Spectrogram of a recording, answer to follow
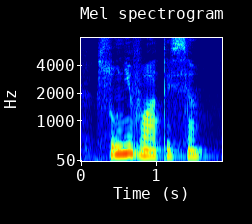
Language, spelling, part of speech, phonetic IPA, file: Ukrainian, сумніватися, verb, [sʊmnʲiˈʋatesʲɐ], Uk-сумніватися.ogg
- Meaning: to doubt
